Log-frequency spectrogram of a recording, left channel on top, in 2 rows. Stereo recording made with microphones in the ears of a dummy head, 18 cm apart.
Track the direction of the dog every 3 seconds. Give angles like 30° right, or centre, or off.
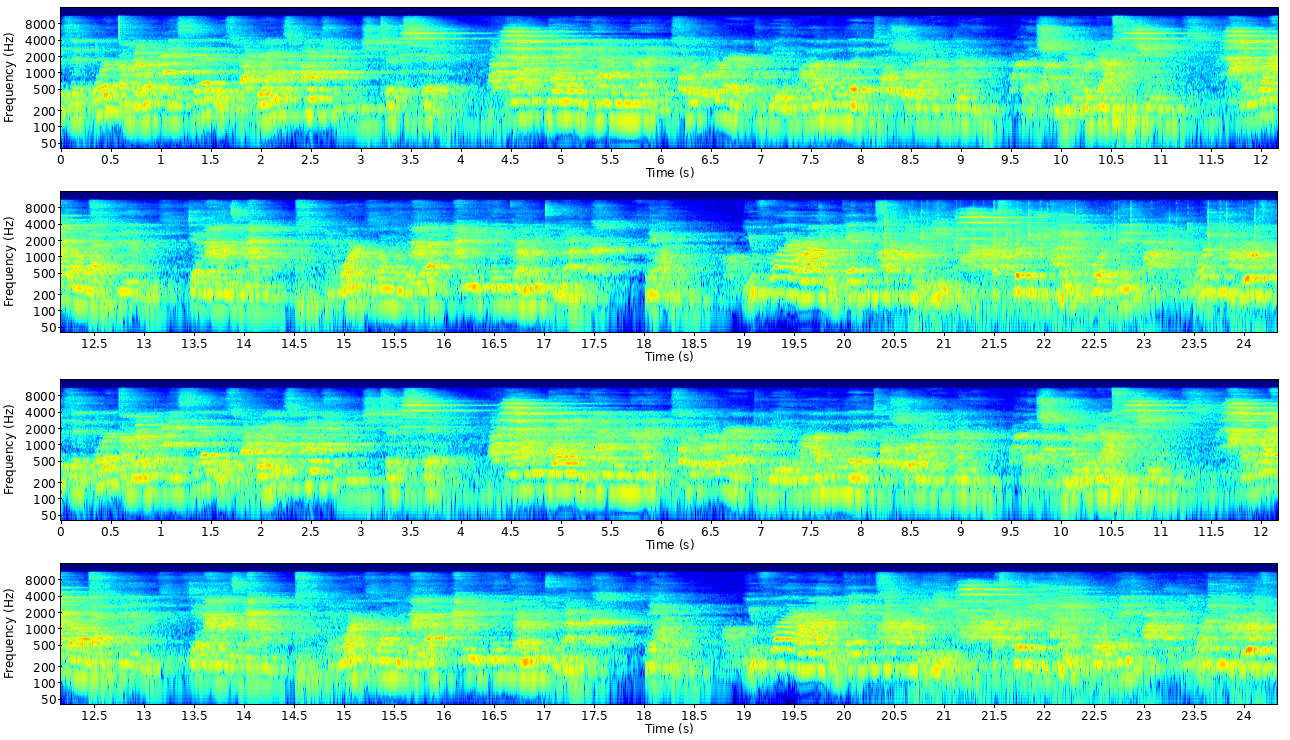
40° left, centre, 20° right, 30° right, 40° right, 40° right, 40° right, 40° right.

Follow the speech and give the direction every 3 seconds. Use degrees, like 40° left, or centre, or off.
20° left, centre, 10° right, centre, 20° left, 20° left, 20° left, 20° left.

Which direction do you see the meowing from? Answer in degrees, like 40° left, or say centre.
10° right.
